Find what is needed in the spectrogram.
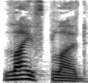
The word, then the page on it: lifeblood: American English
